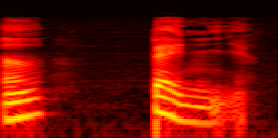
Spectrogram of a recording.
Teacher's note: Final E, you don't insist on it. It's ny, the last sound.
